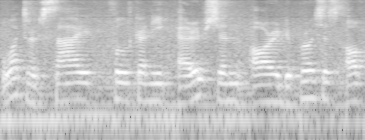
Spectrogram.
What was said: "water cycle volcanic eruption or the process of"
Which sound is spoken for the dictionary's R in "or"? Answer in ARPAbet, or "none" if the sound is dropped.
R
